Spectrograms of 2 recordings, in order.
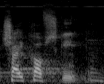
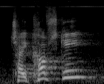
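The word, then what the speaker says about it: Tchaikovsky: wipeouts left can somebody tell me how to pronounce it the long one beginning with tle please are you talking about Peter IL chaikovsky that's the one all right choices Peter ilak chaikovsky passion okay what are the wipe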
